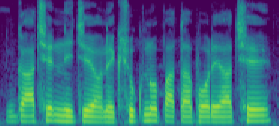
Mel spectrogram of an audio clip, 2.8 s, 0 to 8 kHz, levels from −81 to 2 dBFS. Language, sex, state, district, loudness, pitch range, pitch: Bengali, male, West Bengal, Cooch Behar, -14 LUFS, 120-135 Hz, 130 Hz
